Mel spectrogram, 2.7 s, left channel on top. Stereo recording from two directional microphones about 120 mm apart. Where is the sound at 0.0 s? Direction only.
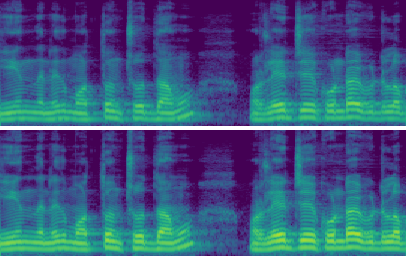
45° right (ahead or behind).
